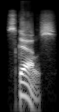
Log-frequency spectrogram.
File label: "Scouse", American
